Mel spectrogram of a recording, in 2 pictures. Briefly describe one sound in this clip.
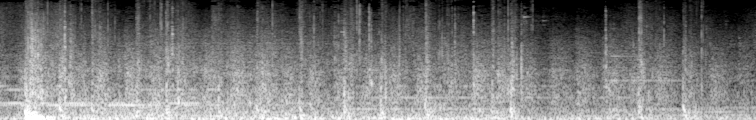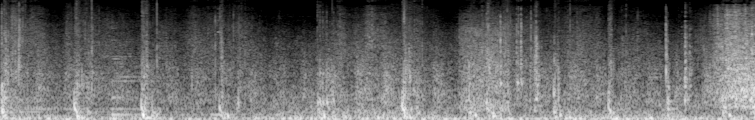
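Footsteps thud on creaking wooden boards.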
